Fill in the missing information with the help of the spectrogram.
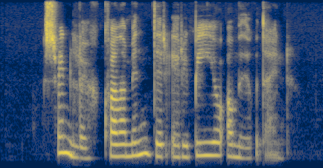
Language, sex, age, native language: Icelandic, female, 20-29, Icelandic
